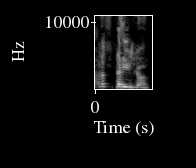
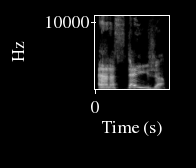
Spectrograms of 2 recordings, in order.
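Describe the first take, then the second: First: Anastasia echoed as "na-stay-zha"; copying her name. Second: Anastasia with a zh, "a-na-stay-zha"; Anastasia, slow and proud; own way of saying it. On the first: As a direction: Anastasia repeated back slowly. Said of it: "There we go". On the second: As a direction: Anastasia said slowly, clearly. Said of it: "let's hear it again". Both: Shown as a demonstration.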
